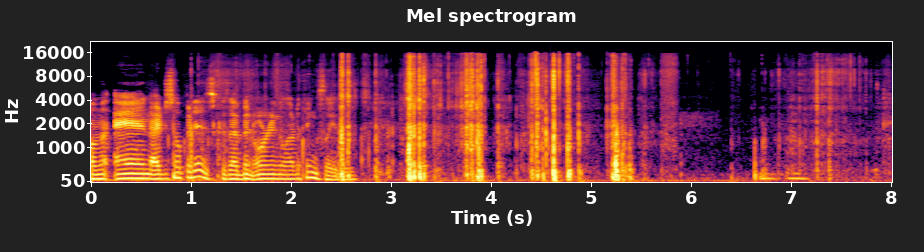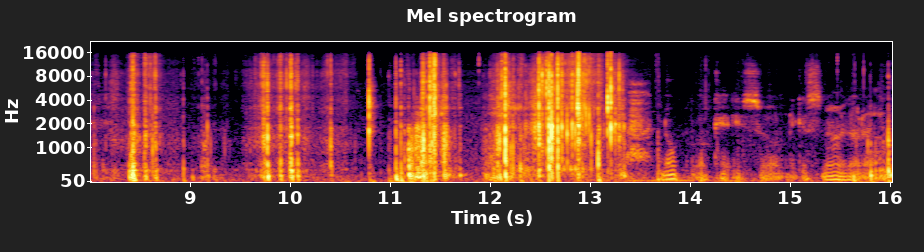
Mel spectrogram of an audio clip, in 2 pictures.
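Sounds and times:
scissors tearing tape and paper: 2.5 - 5.3, 9.6 - 13.4.

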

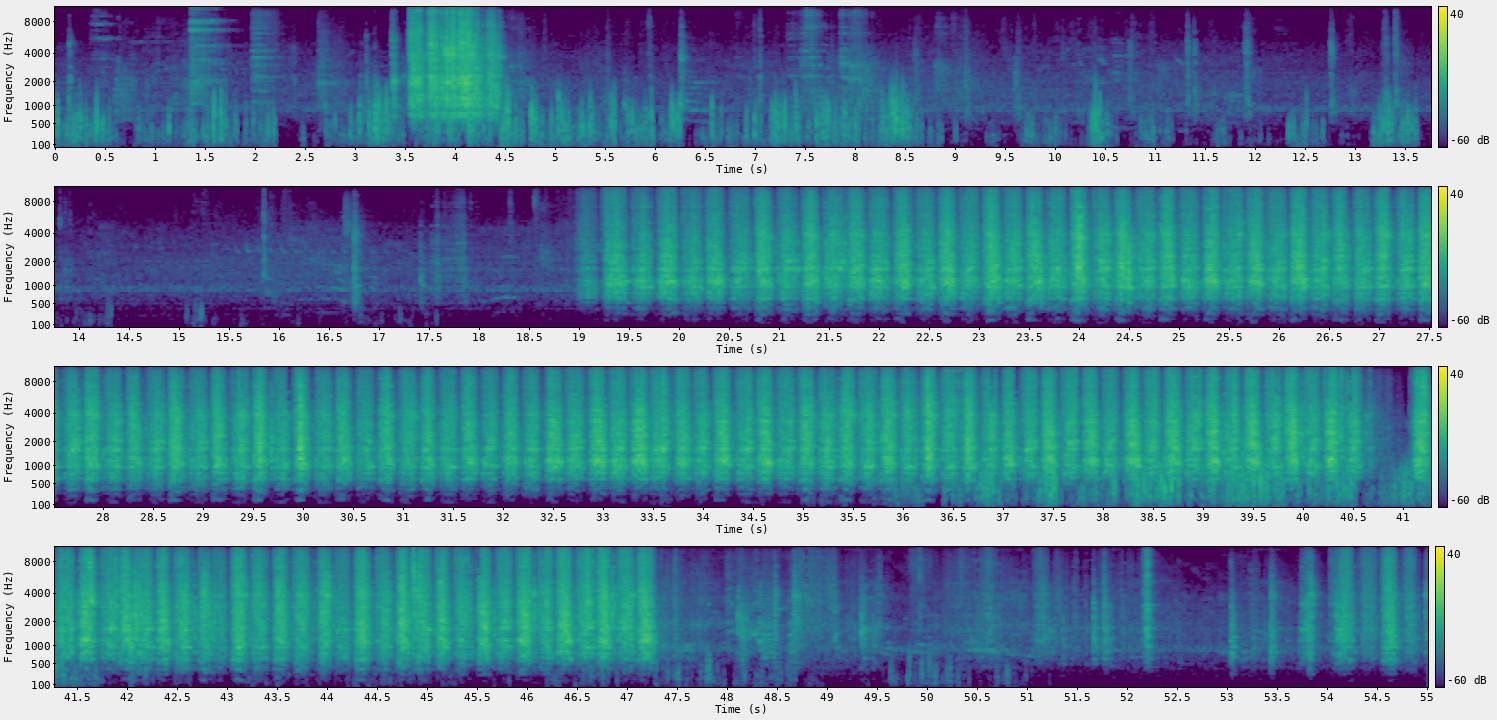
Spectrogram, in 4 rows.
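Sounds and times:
hand saw cutting wood: 3.5 - 4.6, 19.0 - 47.5, 53.7 - 55.0.

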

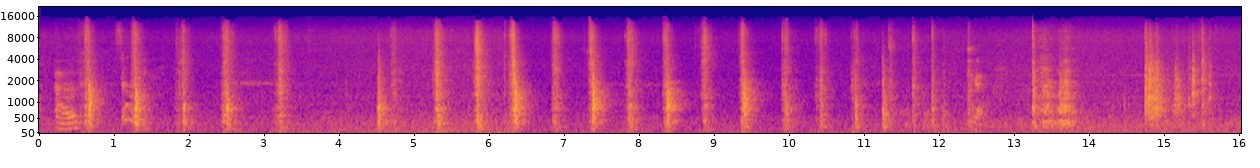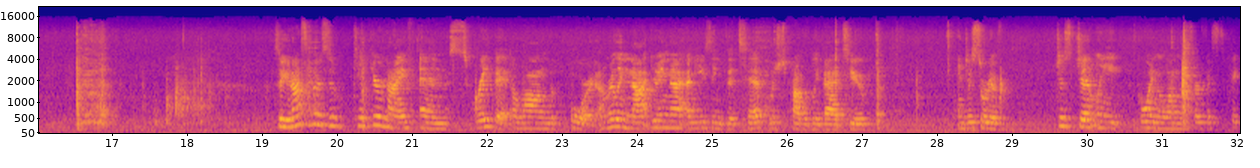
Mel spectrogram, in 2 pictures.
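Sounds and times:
cleaver chopping on wooden board: 4.5 - 12.0
blade scraping across board: 16.5 - 17.1.

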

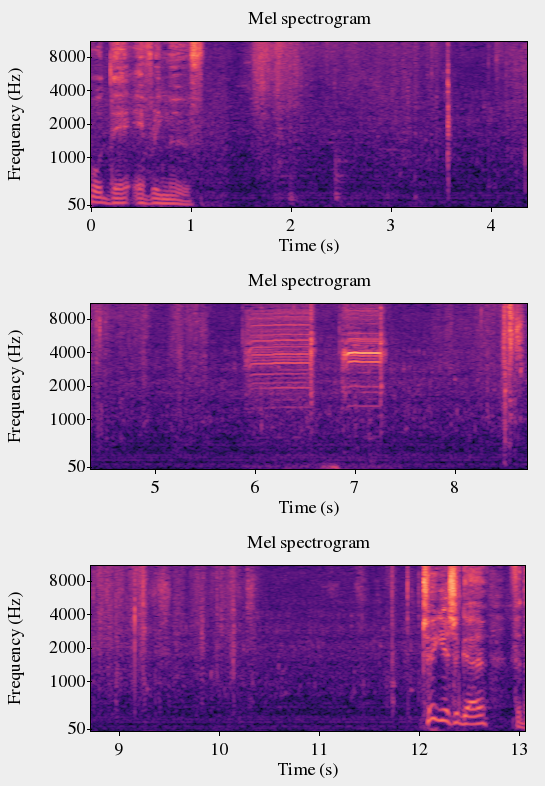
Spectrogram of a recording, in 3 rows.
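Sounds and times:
faint electronic buzzing tone: 5.8 - 7.5.

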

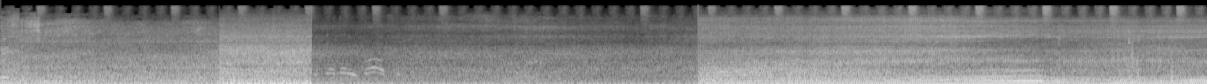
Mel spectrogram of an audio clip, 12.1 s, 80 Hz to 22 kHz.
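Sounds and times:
passing traffic: 0.0 - 12.0
motorcycle engine under way: 7.0 - 12.0.

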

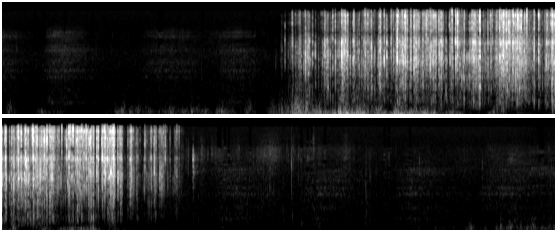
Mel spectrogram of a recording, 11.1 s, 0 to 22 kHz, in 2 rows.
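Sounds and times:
plastic snack packet crinkling: 2.8 - 7.4.

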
